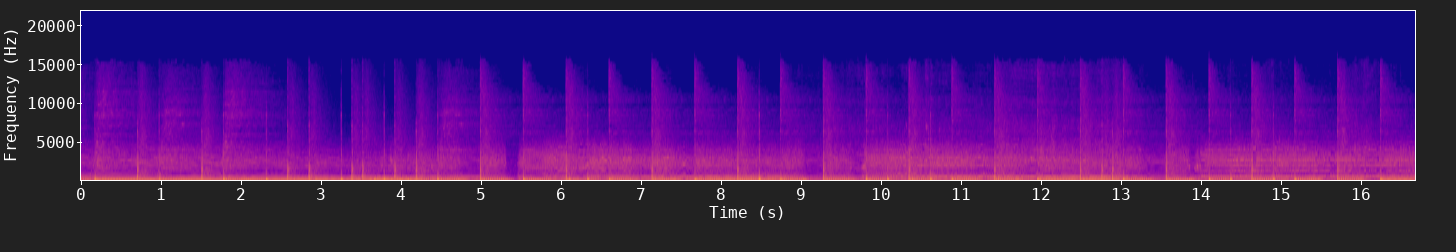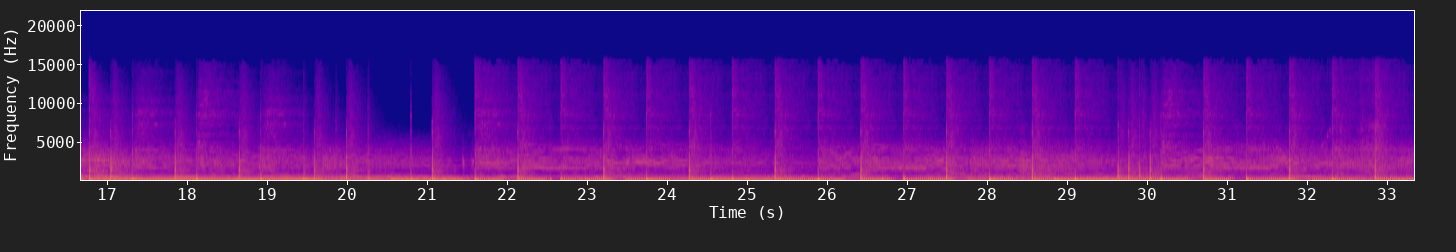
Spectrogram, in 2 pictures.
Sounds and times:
Music: 0.0 - 33.3.

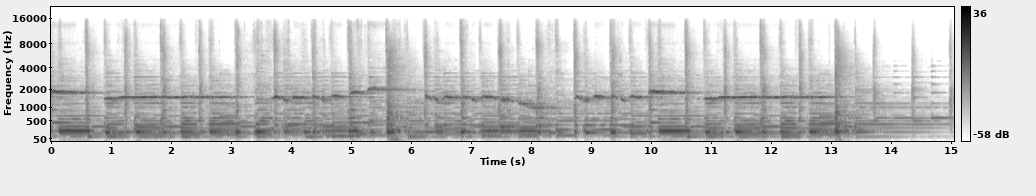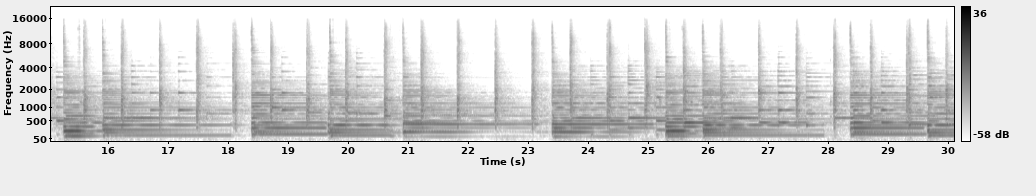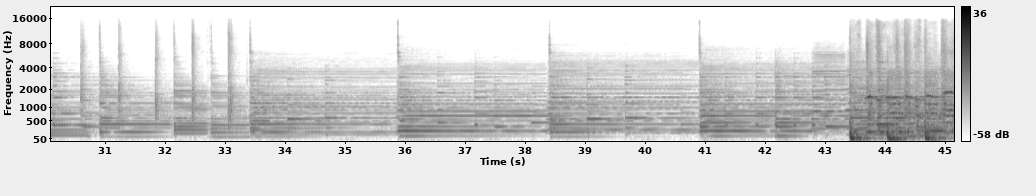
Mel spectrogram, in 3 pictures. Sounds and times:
Music: 0.0 - 45.1.

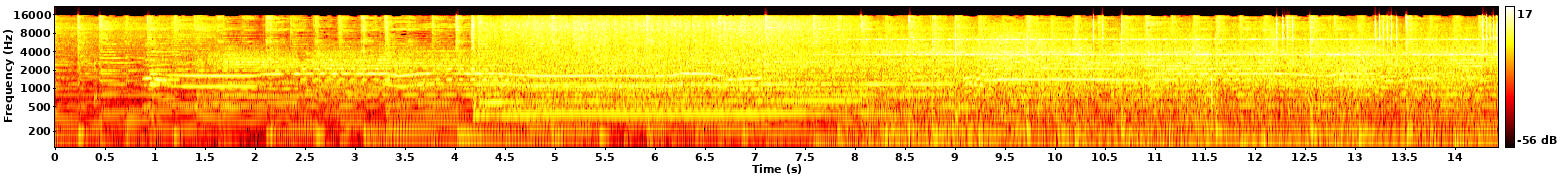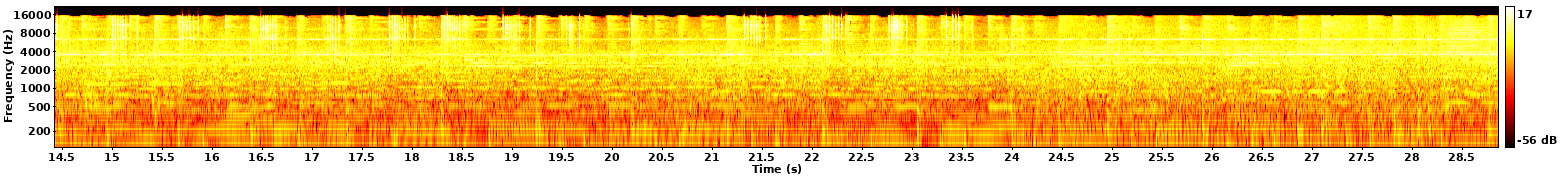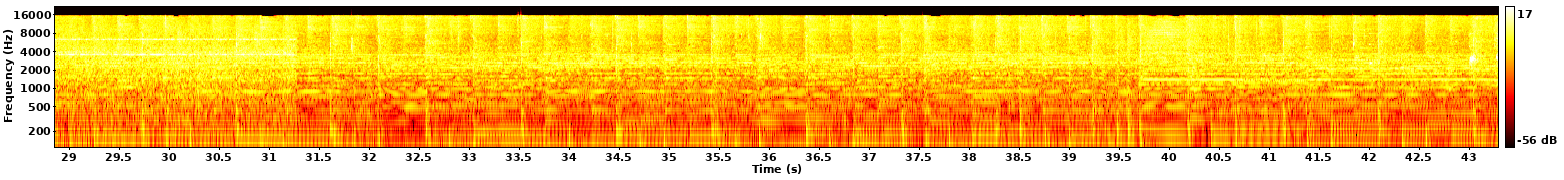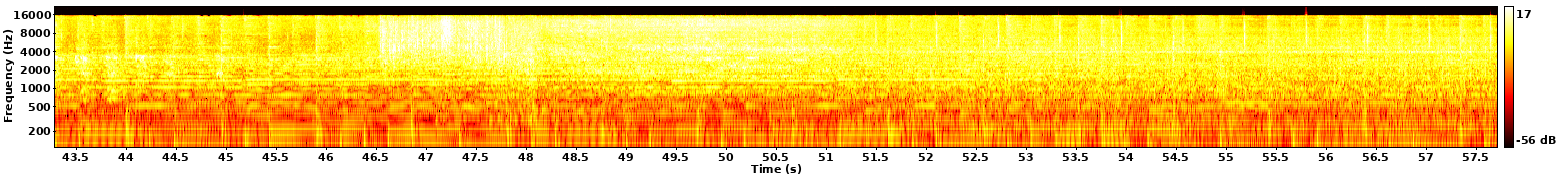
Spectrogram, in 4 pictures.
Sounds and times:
Music: 0.0 - 57.7.

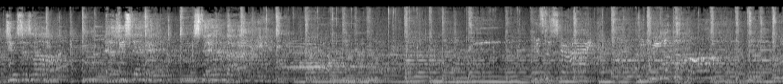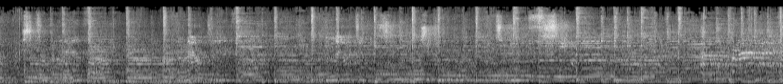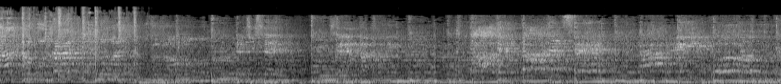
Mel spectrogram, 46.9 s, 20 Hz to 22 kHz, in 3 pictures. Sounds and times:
Male singing: 0.0 - 5.9, 10.6 - 12.0, 12.7 - 14.6, 16.1 - 18.2, 19.1 - 21.1, 21.8 - 28.0, 29.4 - 39.6, 40.5 - 46.9
Music: 0.0 - 46.9.

